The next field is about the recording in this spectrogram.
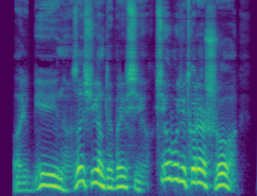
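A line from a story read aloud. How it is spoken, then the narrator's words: Deep male voice. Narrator (Russian): басил в ответ мужской голос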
